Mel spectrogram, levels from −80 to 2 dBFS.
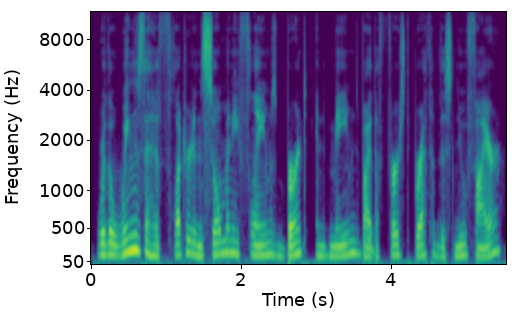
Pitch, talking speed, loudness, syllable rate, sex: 140 Hz, 225 wpm, -18 LUFS, 5.1 syllables/s, male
